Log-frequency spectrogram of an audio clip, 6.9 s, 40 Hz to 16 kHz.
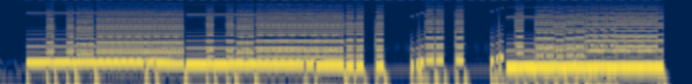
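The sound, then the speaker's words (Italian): A chiptune track from the soundtrack of Mega Man, a 1987 video game developed and published by Capcom, first released for the Nintendo NES, plays: buzzy square-wave melodies with bright, rich harmonics, fast note runs and brief stops, loud throughout with no voices. “Adesso indossiamo i nostri caschi futuristici e carichiamo al massimo il nostro Mega Buster e ascoltiamoci una delle tracce della colonna sonora.”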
